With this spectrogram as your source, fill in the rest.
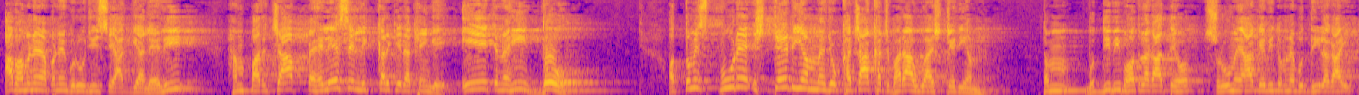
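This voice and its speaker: A man's voice: high voice, moderate pace, a bit bright. A man preaching live to a packed stadium, taunting and bossing people in the crowd. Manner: taunting, mocking, commanding the crowd. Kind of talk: live religious gathering address. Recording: echoey stadium with crowd ambience.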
